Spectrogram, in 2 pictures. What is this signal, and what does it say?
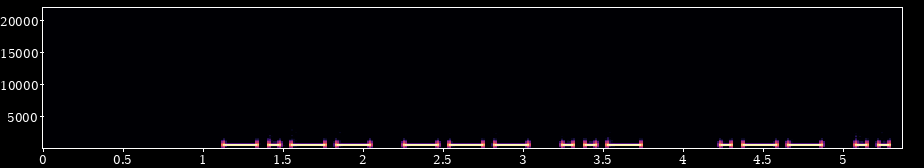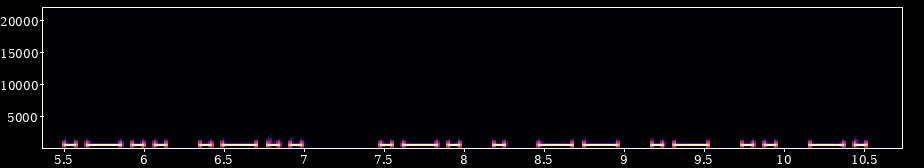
Morse code, heard as a keyed tone, about 17 wpm, 700 Hz. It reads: YOU WILL REMAIN
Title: Sentences from Top 1600 Words 17wpm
